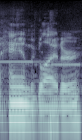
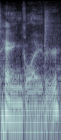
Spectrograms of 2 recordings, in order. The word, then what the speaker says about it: hang glider: you tried cuz I know I've called it hang glider but I know it's a hand glider to John's credit I also spell it that way and never knew that was any different it's not hang glider I thought it was hang glider It is hang glider. You hang from it, isn't it?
